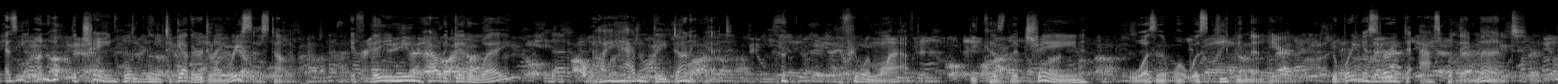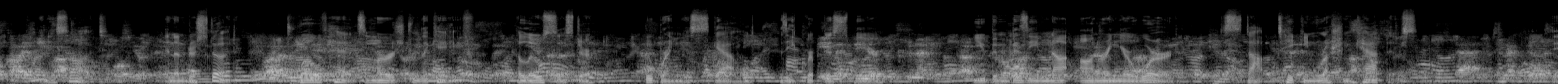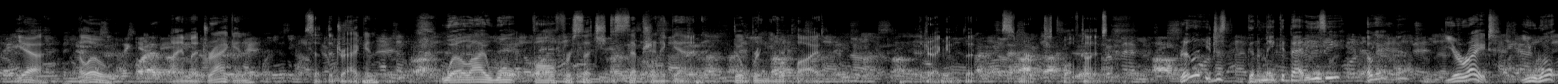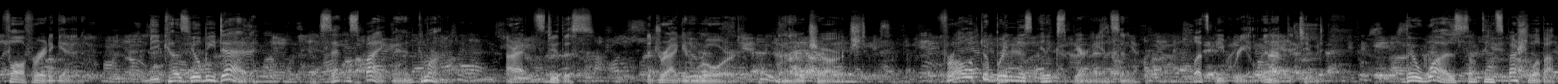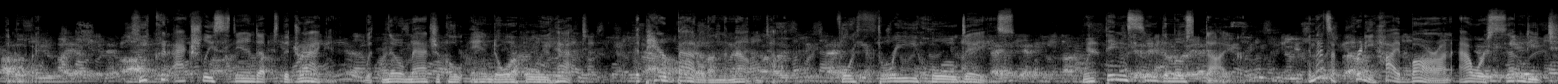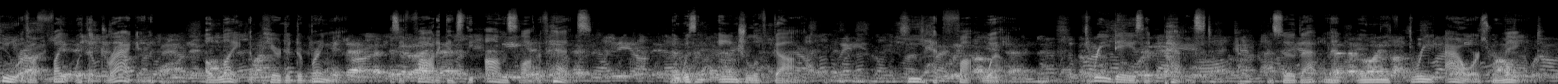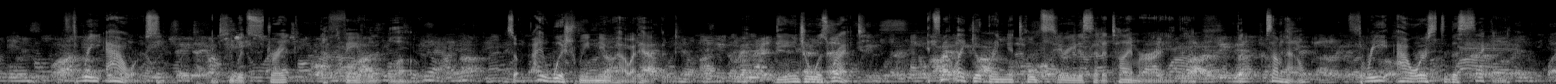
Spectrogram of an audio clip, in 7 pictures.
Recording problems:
chatter from many people; loud; throughout; 2 dB below the speech

